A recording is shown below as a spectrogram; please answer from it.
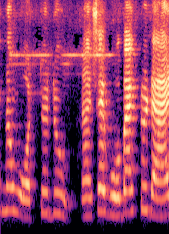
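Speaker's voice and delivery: normal talking voice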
